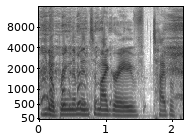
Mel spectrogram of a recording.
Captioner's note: laughs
